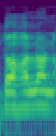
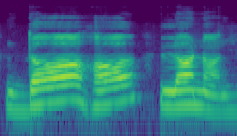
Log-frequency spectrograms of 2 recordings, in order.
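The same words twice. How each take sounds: First: Said in the usual way. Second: "दहलन" loud and slow as द, ह, ल, न; letter by letter. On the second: Shown as a demonstration. Teacher sounding out "दहलन" for learners, letter by letter. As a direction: stretch "दहलन" into four syllables, each vowel held. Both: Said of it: "ऐसे पढ़ेंगे".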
